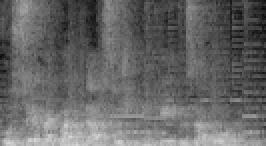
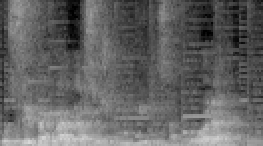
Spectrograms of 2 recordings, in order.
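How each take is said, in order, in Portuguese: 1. É dita como uma afirmação simples e neutra. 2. É dita como uma pergunta, com entonação ascendente. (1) "O pai afirma que a filha vai guardar os brinquedos... é a frase A" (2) "isso é uma pergunta. Então, é a frase B"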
